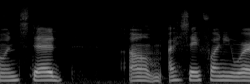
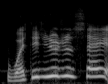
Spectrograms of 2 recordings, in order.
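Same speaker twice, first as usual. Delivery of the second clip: imitating classmates; 10 semitones higher, 8 dB louder than usual. Classmates' reaction retold.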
